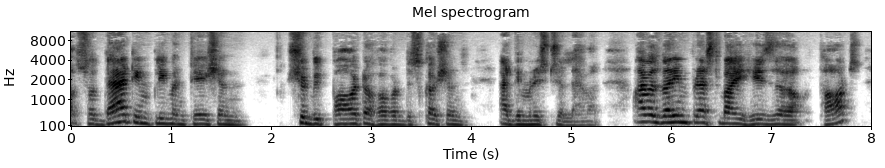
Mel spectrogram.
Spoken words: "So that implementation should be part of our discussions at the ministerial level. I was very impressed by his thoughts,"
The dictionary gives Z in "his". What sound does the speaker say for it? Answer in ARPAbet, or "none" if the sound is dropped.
Z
